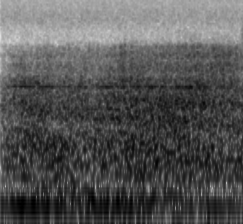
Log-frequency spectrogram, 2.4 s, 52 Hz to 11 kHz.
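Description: A 135,000-pound firefighting air tanker plane flies over a Malibu wildfire with a continuous, fairly distant engine roar that stays steady and unbroken throughout.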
